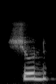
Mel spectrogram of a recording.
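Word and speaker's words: should: जैसे ये देखिए कुड, शुड, वुड, ठीक है, अब इसमें जो है ऊ का साउंड शॉर्ट आ रहा है।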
